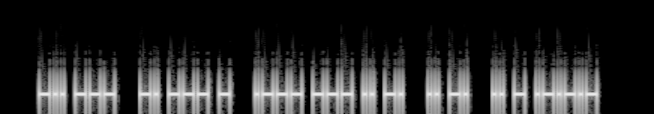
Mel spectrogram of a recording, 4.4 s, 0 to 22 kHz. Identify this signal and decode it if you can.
Morse code, heard as a keyed tone, about 50 wpm, 700 Hz. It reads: DO NOT JOIN IN IT.
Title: Sentences from Top 1400 Words 50wpm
